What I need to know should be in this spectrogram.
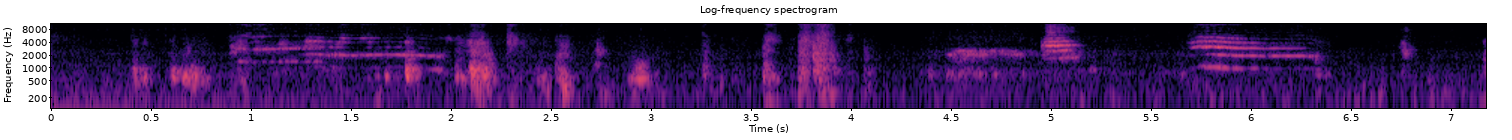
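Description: A cat meows.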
